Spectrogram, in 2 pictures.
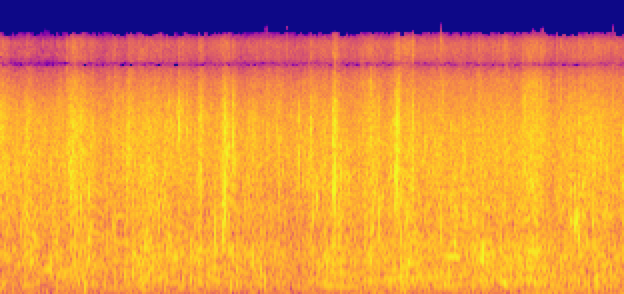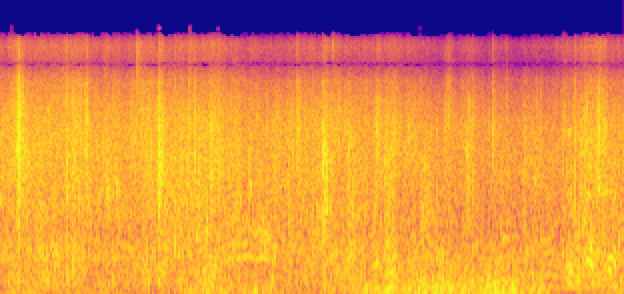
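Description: Walking boots splashing and sloshing through shallow floodwater and mud, in irregular steps. Wind rumbles on the microphone for a few seconds later on.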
